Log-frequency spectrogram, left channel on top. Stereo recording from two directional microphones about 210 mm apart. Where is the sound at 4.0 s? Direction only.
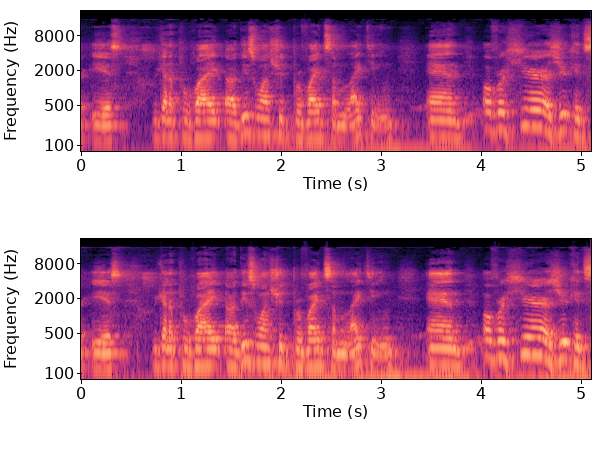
20° right (ahead or behind).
